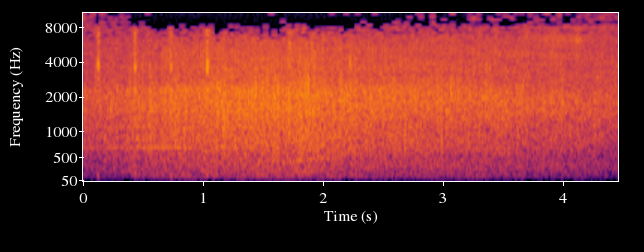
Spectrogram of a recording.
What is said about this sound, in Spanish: Su ejemplo nos haga más generosos y valientes en el vivir el Evangelio, y un aplauso a los nuevos beatos.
